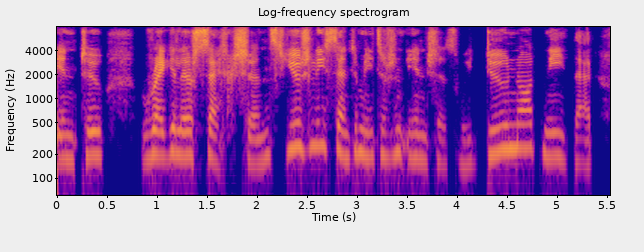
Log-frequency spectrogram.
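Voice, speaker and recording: A woman with a non-native accent at a moderate pace, in a dry, close sound with no echo. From South Africa. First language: not English. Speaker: class instructor. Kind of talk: lecture.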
